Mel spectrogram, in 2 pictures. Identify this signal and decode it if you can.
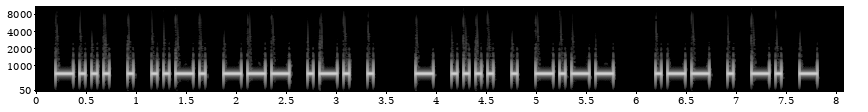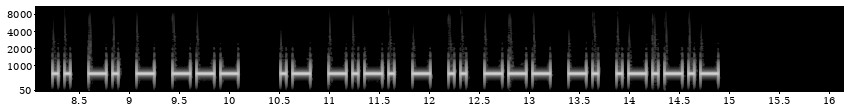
Morse code, heard as a keyed tone, about 20 wpm, 700 Hz. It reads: BEFORE THEY WENT INTO ACTION.
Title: Sentences from Top 1000 Words - Review Part 4 - 20wpm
